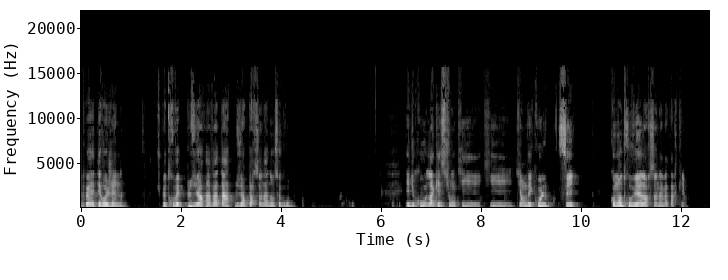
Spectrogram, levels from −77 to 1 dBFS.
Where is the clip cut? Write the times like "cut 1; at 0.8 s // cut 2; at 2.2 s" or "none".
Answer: none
